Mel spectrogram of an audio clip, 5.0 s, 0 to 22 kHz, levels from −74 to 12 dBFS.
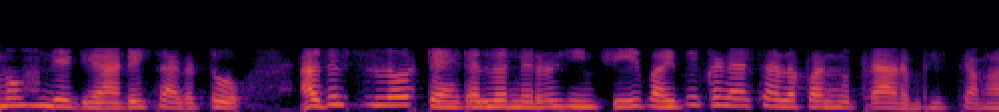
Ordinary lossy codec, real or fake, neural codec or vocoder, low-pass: none; fake; codec, 16 kHz in and 24 kHz out, 0.6 kbps, FireRedTTS-2 codec; 3.6 kHz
